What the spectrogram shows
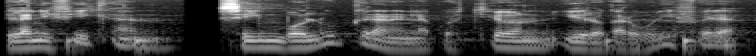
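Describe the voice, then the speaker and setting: A man's voice: on the low side, expressive, normal speed, vocal fry, dark tone, husky. A man, a news host asking long, winding interview questions.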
